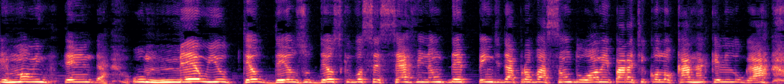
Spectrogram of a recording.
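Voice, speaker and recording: Noticeable background noise sits behind a man with an extremely high pitch. He keeps a moderate pace and a monotone, flat intonation. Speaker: pastor. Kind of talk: sermon.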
